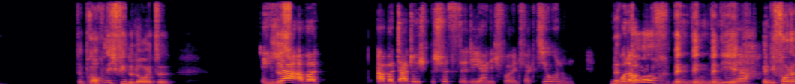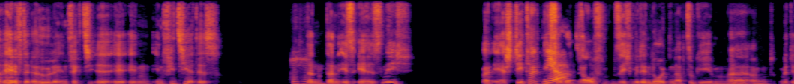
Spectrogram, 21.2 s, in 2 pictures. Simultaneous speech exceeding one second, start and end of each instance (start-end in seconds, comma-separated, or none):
none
